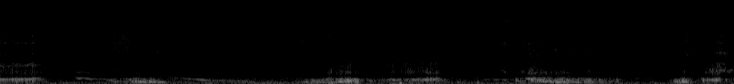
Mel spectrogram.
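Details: Sleeper (he) giving soft, low rattling snores recurring every couple of seconds in a quiet room; gentle snoring.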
